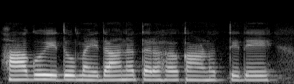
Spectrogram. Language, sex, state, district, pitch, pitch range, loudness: Kannada, female, Karnataka, Bidar, 205 Hz, 200-215 Hz, -15 LUFS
